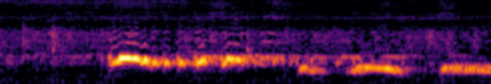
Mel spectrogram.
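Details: A loud, fast stuttering trill from a local zebra dove with a big voice, then two falling mellow coos and a sustained low note.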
